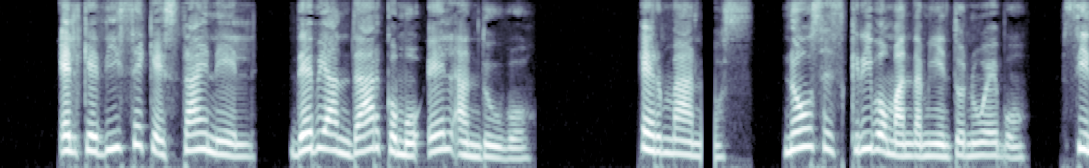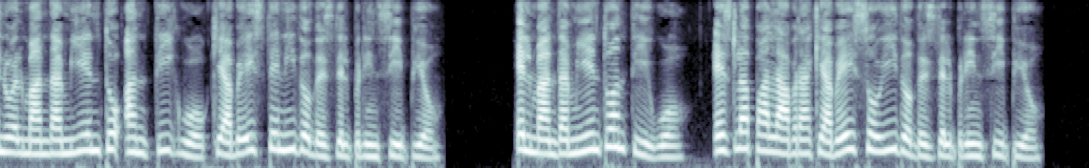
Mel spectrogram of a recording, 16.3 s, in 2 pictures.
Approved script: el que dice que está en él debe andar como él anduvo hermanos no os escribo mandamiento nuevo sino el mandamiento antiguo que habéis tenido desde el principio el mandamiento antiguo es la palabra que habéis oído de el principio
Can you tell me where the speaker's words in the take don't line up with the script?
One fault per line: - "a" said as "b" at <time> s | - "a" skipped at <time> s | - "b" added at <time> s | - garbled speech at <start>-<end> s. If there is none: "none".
- "de" said as "desde" at 15.0 s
